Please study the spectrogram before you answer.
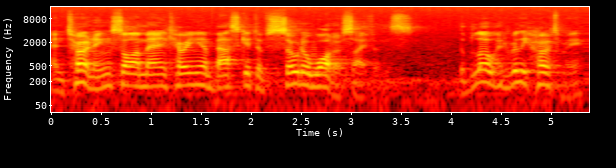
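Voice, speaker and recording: A man playing a feverish, boastful scientist turned invisible in a live radio play, telling his story in dramatic, literary phrases with emphatic pauses. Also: fairly high pitch, lively intonation. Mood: gloating. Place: live performance at a brewery venue. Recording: live stage performance with audible background noise.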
